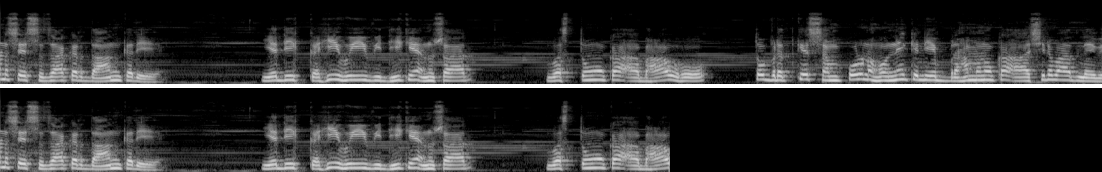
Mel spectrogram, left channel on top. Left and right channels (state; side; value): drops out; right; at 6.7 s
